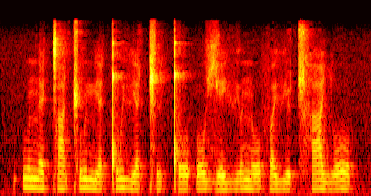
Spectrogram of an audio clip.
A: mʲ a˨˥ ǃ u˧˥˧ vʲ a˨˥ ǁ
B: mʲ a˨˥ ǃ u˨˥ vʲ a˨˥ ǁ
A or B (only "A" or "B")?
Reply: A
